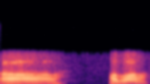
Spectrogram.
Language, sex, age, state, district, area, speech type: Assamese, female, 30-45, Assam, Nalbari, rural, conversation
